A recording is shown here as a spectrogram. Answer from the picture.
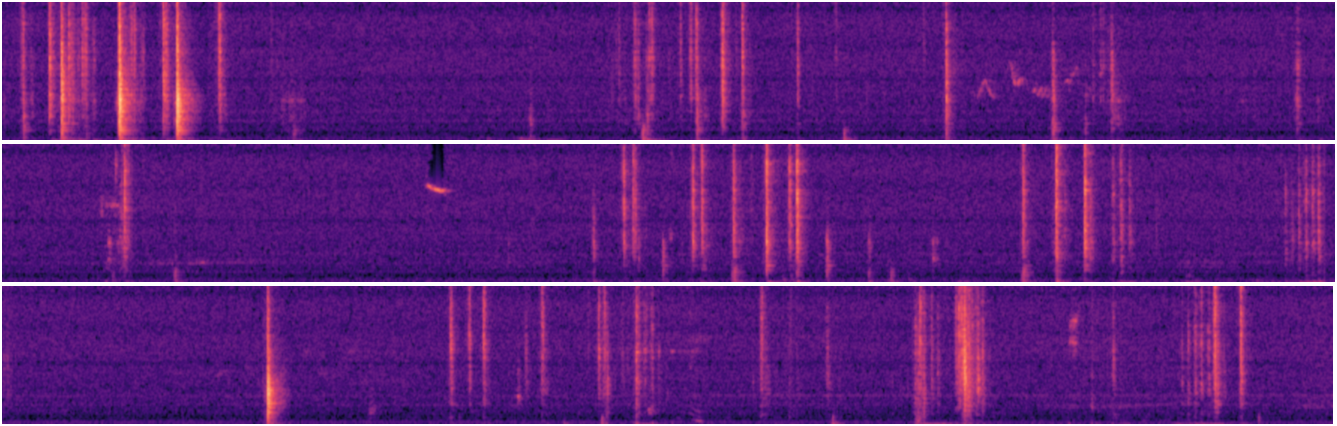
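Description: A bird's beak tapping and pecking in irregular sharp clicks, singly and in quick runs, as it attacks its own reflection. A faint steady hum runs underneath.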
